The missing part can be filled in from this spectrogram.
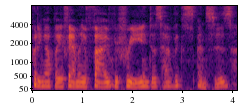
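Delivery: plain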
